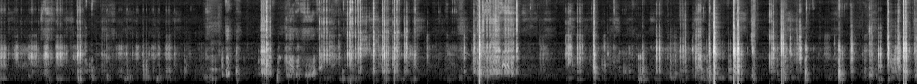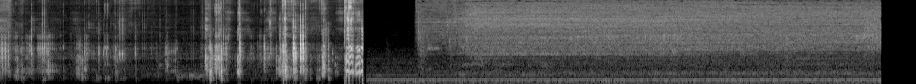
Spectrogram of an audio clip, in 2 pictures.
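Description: Metal clinks, taps and scrapes from a faucet-adapter ball valve and a wrench as the adapter is screwed onto the under-sink water supply line and tightened, for about nineteen seconds. Then a steady hiss with a faint low hum for about seven seconds, which cuts off suddenly.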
